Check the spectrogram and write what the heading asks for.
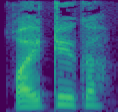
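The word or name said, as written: RØGDYKKERE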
